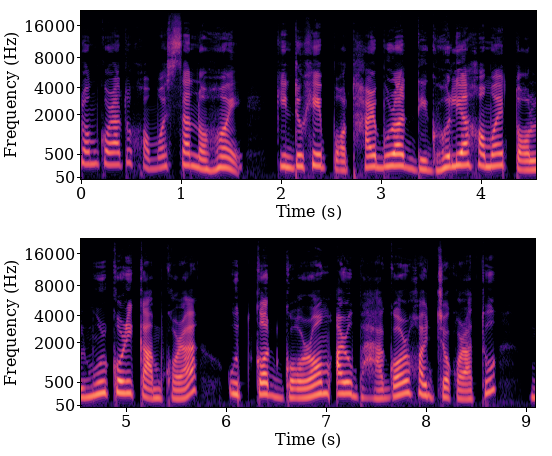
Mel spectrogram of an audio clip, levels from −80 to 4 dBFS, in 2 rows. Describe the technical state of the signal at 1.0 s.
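At 1.02 s the microphone volume is stepped up: the call software judged the input too quiet and raised the device gain in a single jump of about 5 dB. Speech and background noise both get louder at once. The waveform envelope widens abruptly, and the spectrogram brightens evenly across all frequencies from that instant onward.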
